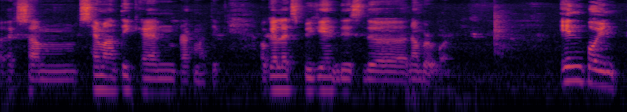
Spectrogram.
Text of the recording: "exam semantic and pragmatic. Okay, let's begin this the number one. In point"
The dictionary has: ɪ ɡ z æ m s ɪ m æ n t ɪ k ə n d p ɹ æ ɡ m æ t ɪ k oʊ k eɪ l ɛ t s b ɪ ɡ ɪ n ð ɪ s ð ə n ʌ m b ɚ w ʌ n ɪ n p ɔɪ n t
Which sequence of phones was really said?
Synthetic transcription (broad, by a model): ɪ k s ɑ m s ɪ m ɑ t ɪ k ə n p ɹ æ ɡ m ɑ t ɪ k oʊ k eɪ l ɛ t s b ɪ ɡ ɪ n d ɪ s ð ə n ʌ m b ɚ w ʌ n ɪ n p ɔɪ n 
